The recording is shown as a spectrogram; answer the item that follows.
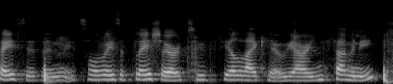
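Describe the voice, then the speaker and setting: A woman speaks with a French accent. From France. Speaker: lawyer and animal law academic. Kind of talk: conference talk.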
